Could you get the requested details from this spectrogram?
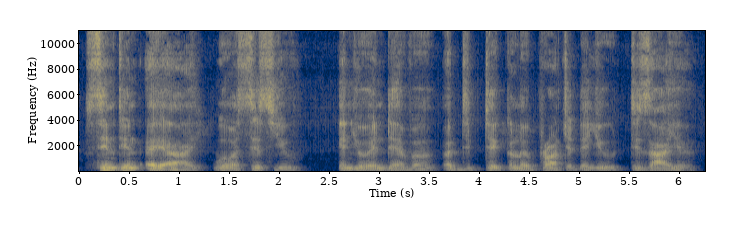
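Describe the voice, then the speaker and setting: A man voicing a calm, helpful male robot intelligence from the future, speaking slowly and mechanically, like system announcements. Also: fairly low pitch, vocal fry, exaggerated voice.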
